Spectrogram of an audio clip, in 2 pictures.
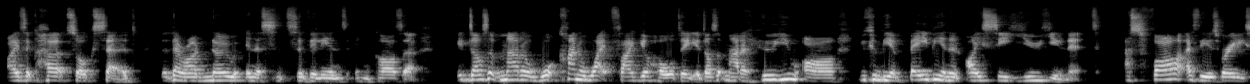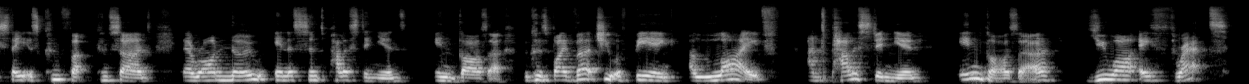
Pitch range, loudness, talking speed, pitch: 175-210 Hz, -15 LUFS, 160 wpm, 190 Hz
